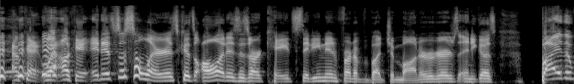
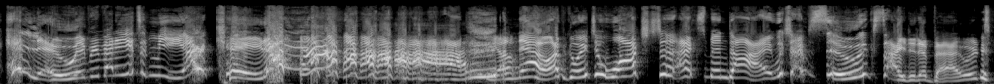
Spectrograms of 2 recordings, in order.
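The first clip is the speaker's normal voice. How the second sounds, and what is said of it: Over-the-top character voice. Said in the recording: “I feel like I need to do his voice... I'm going to back up from the microphone to spare everybody... really, really over the top voice acting”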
